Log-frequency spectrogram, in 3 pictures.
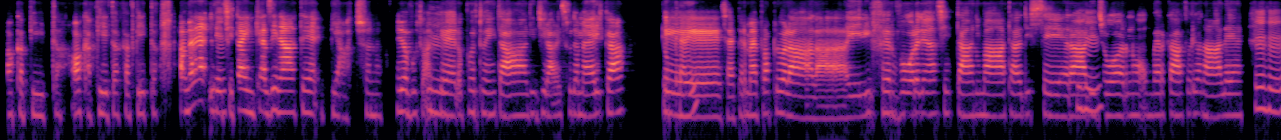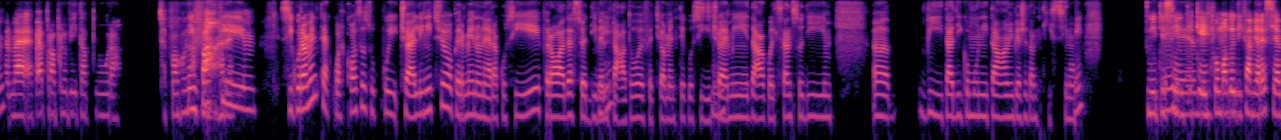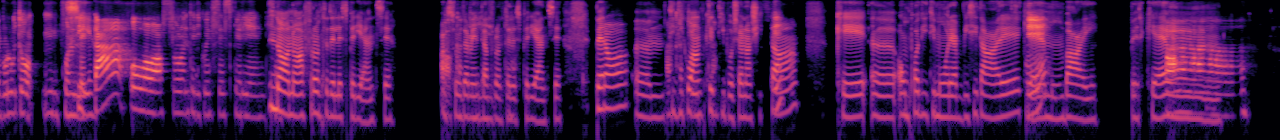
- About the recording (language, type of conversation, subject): Italian, unstructured, Qual è il viaggio che ti ha cambiato il modo di vedere il mondo?
- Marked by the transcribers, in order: laughing while speaking: "fare"; tapping; other background noise; other noise; drawn out: "Ah"; drawn out: "un"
